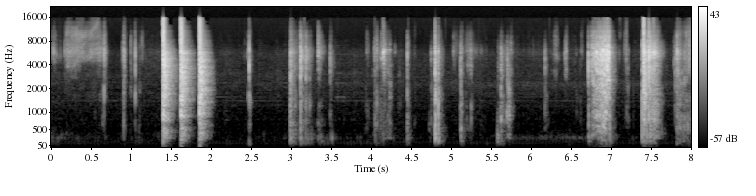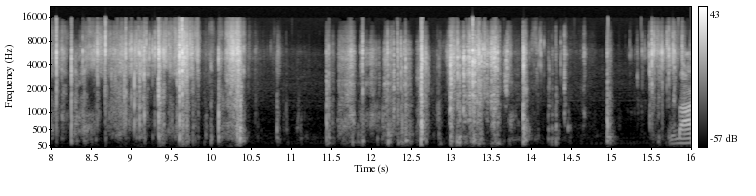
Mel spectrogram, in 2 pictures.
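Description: Cardboard trading-card boxes being handled, with a few sharp knocks in the first two seconds. Then a long run of tearing and crinkling as a box is torn open and its foil-wrapped pack is handled.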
